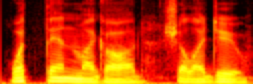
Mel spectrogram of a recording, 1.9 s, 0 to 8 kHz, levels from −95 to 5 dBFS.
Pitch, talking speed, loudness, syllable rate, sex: 100 Hz, 220 wpm, -16 LUFS, 4.4 syllables/s, male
